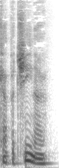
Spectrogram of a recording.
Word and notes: cappuccino: British English

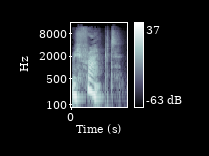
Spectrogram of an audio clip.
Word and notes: refract: British English

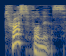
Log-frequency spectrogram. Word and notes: trustfulness: British English

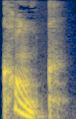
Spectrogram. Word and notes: conk out: British English

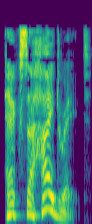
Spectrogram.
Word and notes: hexahydrate: British English

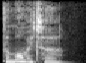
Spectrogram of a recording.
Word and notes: thermometer: British English

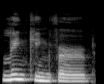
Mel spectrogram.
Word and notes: linking verb: American English

